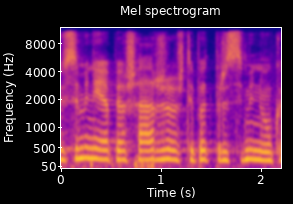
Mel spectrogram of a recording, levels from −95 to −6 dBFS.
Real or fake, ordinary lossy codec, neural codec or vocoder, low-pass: real; AAC, 64 kbps; none; 10.8 kHz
